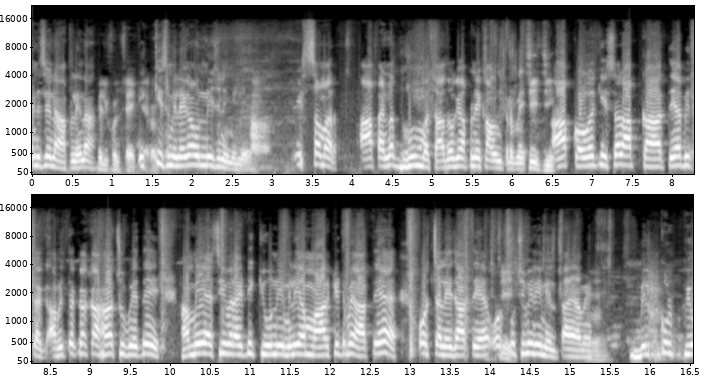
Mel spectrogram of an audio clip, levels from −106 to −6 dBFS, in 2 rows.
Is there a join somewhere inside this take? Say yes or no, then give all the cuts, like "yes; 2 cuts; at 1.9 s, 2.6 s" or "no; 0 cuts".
yes; 2 cuts; at 3.4 s, 15.4 s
